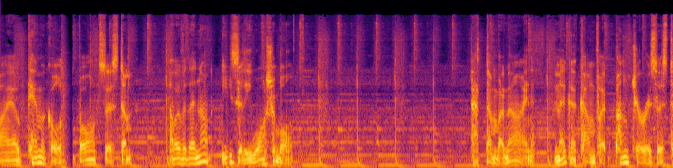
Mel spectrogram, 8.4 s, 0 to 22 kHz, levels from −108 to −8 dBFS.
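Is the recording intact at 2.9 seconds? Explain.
No. A short concealed packet loss runs from 2.83 to 2.89 s: 40 ms of audio never reached the decoder in time, so the receiver extended the preceding sound to fill the gap and blended back in, leaving a brief smear or wobble.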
